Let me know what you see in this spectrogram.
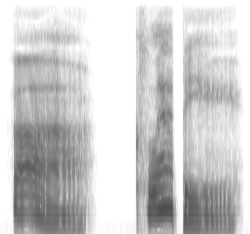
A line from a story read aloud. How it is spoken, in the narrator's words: Helen said lazily, almost disappointed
